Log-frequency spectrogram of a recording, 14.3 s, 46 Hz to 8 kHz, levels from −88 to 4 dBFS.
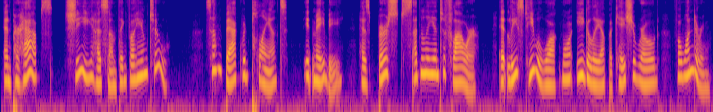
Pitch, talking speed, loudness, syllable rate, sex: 210 Hz, 130 wpm, -19 LUFS, 3.8 syllables/s, female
